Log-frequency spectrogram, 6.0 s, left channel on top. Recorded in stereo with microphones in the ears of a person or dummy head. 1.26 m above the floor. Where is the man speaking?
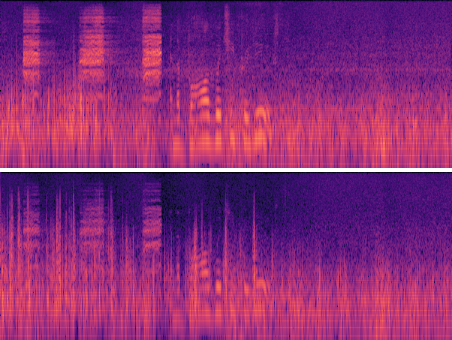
50° left (ahead or behind).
